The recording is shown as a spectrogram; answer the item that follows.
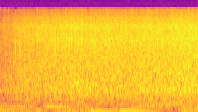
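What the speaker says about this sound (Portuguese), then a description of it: "Tá chovendo na minha ilha, velho." Rain in Minecraft on an island map gives a steady broadband hiss, fairly loud and unbroken, with a faint low hum underneath and no one speaking.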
